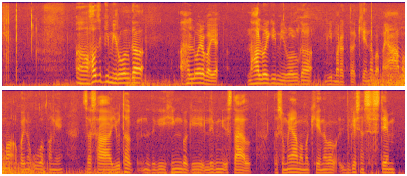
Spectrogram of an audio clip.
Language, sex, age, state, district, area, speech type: Manipuri, male, 30-45, Manipur, Kakching, rural, spontaneous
